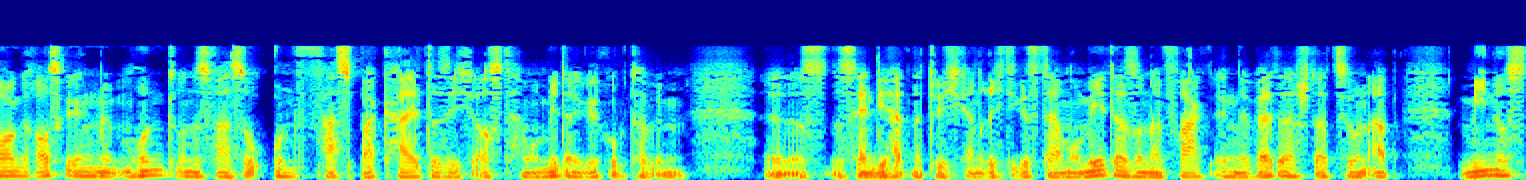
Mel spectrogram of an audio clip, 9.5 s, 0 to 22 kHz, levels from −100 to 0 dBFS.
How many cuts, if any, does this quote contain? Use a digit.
0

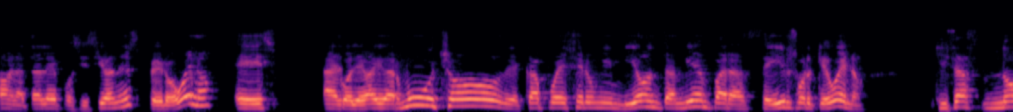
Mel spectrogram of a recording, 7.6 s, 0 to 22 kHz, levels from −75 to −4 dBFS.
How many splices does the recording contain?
3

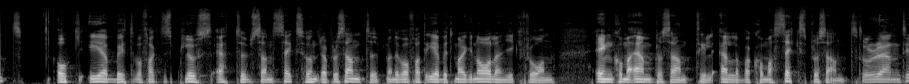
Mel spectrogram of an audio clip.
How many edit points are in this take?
0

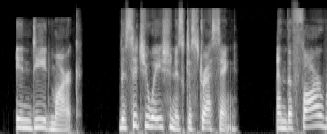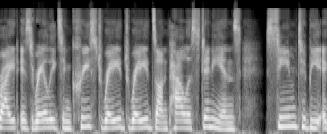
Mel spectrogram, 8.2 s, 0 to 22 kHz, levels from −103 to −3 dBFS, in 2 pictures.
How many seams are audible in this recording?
3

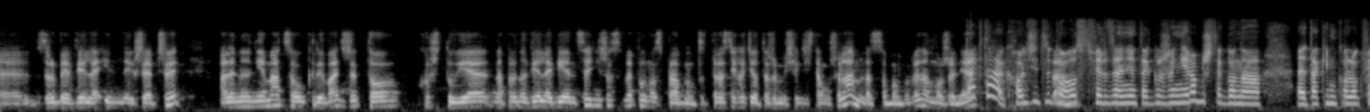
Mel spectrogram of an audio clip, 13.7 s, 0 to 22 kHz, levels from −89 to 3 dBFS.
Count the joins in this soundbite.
0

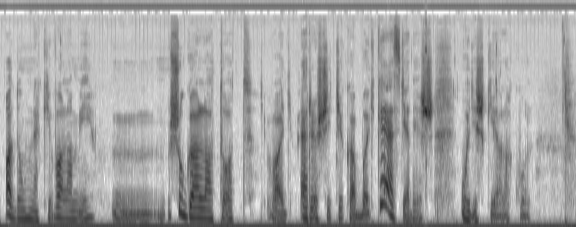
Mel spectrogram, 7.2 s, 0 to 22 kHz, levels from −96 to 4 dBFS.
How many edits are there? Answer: 2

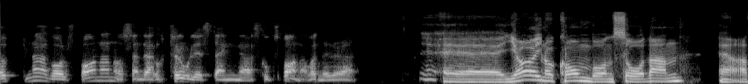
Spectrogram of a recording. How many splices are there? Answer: 4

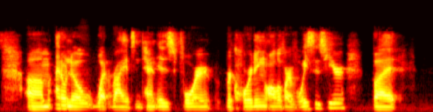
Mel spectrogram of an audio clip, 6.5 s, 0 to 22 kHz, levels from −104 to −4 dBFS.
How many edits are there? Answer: 1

